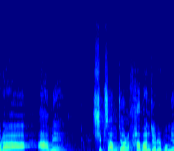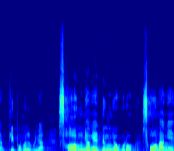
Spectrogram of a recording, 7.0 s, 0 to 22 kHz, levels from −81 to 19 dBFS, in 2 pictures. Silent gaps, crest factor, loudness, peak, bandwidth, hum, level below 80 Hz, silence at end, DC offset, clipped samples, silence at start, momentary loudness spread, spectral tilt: none; 20 dB; -38 LUFS; -18 dBFS; 19 kHz; none; -88 dBFS; 0 s; under 0.1%; under 0.1%; 0 s; 13 LU; -3.5 dB/octave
